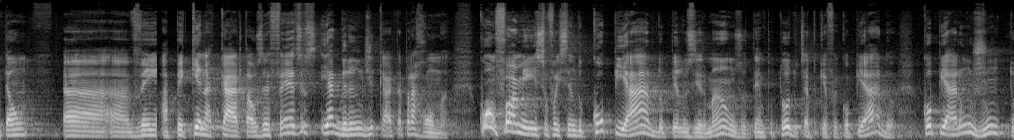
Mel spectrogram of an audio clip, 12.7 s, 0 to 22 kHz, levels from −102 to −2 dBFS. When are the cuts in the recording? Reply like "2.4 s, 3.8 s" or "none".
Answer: 2.0 s, 10.0 s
